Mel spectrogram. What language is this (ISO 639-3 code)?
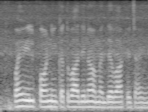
mai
